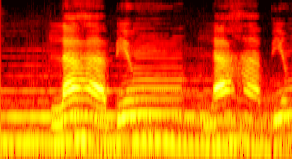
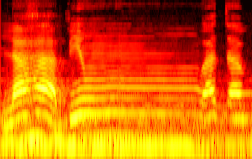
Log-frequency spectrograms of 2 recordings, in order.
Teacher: the tanween is merging with the letter waw and giving the sound lahabim. Here double kasra is present below the ba, and this tanween making the connection with the letter waw.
